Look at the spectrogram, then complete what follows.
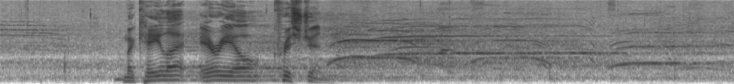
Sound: students cheering

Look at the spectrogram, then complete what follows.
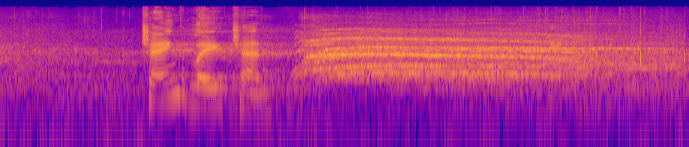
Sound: audience cheers and applauds

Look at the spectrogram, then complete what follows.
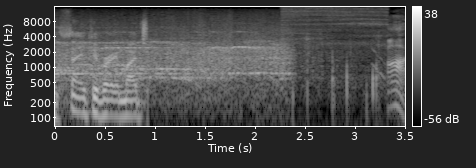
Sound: loud audience applause

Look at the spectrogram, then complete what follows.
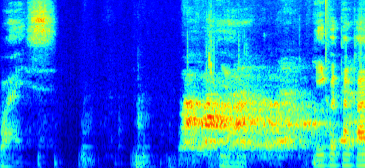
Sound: dog barking at the mice

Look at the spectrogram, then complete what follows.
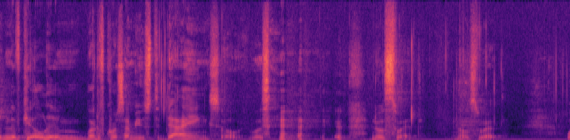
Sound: laughter

